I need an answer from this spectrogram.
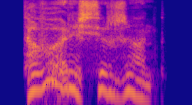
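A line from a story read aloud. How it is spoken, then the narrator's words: Frightened wail. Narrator (Russian): испуганно заголосил тот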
